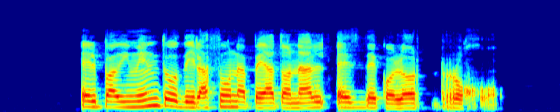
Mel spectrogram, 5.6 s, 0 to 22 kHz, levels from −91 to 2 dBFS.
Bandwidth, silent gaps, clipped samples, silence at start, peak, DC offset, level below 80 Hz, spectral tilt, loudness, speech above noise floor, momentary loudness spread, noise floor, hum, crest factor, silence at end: 6.4 kHz; none; under 0.1%; 0.8 s; -2 dBFS; under 0.1%; -62 dBFS; -4 dB/octave; -14 LUFS; 76 dB; 6 LU; -90 dBFS; none; 14 dB; 0.65 s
